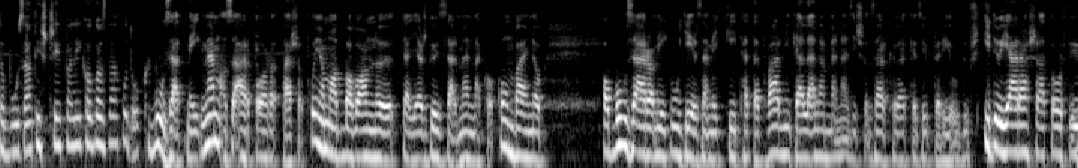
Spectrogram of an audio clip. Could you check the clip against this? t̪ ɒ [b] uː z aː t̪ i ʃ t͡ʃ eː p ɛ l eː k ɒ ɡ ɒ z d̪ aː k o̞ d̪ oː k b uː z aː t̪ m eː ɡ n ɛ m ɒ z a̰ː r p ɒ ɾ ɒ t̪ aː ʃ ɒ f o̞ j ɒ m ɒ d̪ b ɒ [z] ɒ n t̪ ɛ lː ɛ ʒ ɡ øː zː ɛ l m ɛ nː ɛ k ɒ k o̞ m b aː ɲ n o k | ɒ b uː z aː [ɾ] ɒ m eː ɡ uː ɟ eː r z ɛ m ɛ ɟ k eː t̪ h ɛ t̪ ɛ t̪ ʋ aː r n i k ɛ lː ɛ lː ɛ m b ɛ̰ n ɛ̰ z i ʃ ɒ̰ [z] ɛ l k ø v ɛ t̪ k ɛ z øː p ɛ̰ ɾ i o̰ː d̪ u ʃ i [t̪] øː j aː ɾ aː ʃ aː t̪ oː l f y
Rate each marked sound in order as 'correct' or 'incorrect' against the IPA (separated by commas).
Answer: correct, incorrect, correct, correct, incorrect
